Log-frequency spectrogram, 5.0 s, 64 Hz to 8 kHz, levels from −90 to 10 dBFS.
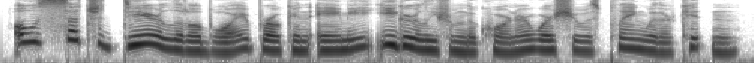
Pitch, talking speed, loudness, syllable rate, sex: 195 Hz, 240 wpm, -16 LUFS, 6.0 syllables/s, female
